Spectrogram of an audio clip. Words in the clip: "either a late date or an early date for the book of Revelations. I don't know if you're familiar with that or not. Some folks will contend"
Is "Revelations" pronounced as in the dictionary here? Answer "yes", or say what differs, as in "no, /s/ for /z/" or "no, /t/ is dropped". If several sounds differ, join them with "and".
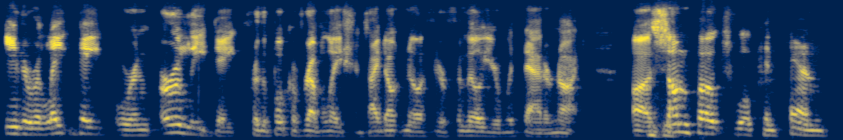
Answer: yes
